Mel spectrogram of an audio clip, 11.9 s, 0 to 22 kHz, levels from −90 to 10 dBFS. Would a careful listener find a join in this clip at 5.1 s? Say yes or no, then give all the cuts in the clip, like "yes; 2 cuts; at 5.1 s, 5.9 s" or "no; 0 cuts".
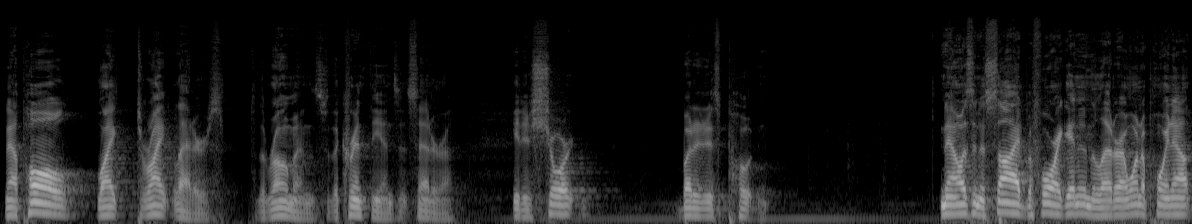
yes; 1 cut; at 5.1 s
